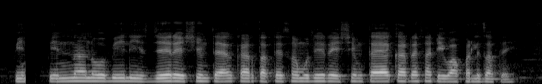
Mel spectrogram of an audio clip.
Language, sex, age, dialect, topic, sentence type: Marathi, male, 18-24, Standard Marathi, agriculture, statement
